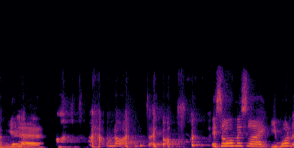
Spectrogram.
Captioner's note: chuckles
